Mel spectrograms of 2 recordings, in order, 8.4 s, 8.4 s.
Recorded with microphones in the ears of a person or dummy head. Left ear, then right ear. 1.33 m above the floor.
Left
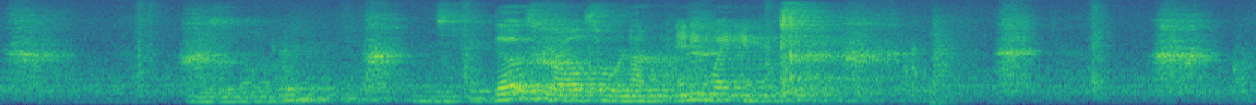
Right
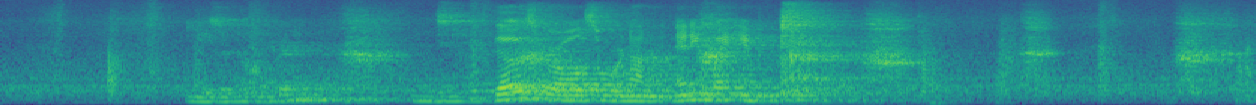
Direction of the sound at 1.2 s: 5° left (ahead or behind).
